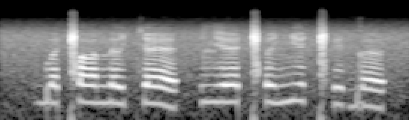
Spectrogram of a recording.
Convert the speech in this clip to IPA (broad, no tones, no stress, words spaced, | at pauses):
bɜǁʌːnəːcɛ | lʲɛːǁʰəɲɪ ǁʰɪɡə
